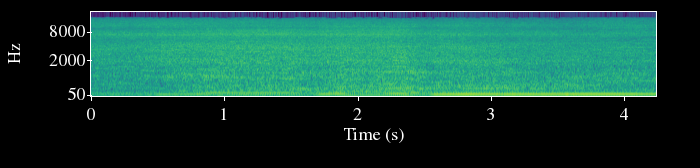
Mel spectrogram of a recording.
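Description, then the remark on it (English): A helium truck with a trailer about 40 feet long holding 12 high-pressure steel tubes runs nearby in a parking lot where balloons are being launched, its engine a steady low rumble, pitch rising and shifting slightly as it revs over a broad, noisy outdoor background. No one speaks. “Nearby is the helium truck.”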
